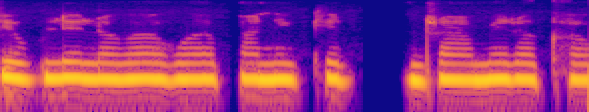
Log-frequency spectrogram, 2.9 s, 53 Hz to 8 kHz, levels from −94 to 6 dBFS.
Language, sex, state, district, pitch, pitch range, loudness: Hindi, female, Bihar, Araria, 235 Hz, 230-240 Hz, -12 LUFS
